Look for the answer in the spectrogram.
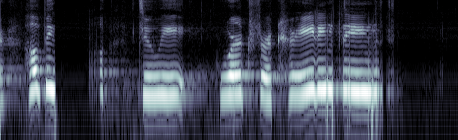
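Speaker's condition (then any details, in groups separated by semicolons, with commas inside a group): Cerebral palsy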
